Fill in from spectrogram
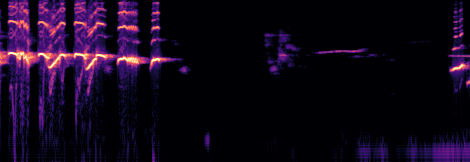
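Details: White-rumped shama song meant to trigger other shamas to sing: a rapid series of loud, rich whistled notes with sweeping harmonics in the first second and a half, then pauses, a thin high whistle and another phrase at the end.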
